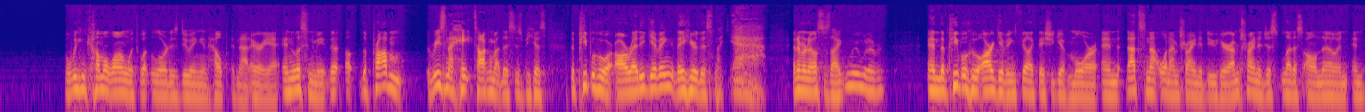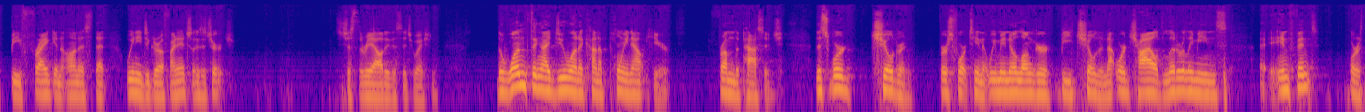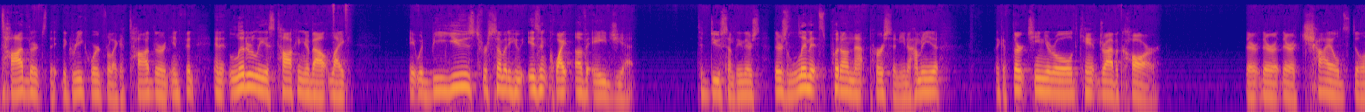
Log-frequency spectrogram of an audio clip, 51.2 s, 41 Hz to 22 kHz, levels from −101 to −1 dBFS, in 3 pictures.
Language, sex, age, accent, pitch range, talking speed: English, male, 30-49, American, 105-130 Hz, 225 wpm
